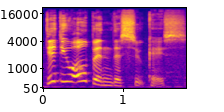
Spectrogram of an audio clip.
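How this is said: The pitch peaks mid-sentence, Russian style.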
